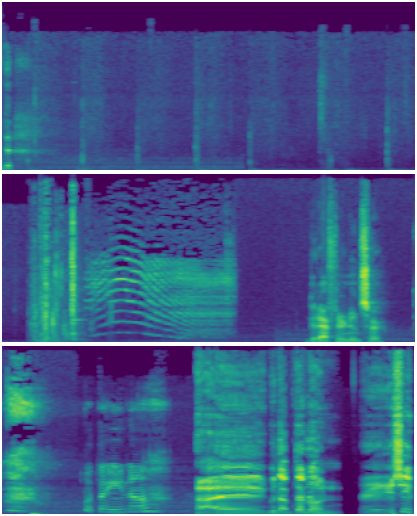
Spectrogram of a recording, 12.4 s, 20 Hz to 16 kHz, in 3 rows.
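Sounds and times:
speech: 0:00.0 - 0:00.5, 0:07.2 - 0:08.1, 0:09.4 - 0:12.3
soft footsteps: 0:00.0 - 0:04.5
door hinges creaking: 0:04.4 - 0:06.6.

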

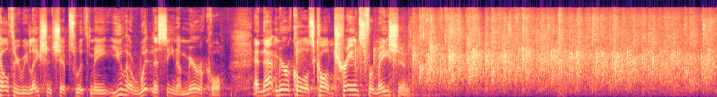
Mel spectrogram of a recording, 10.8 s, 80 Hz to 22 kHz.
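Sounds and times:
speech: 0:00.0 - 0:06.7
audience applause: 0:05.6 - 0:10.7.

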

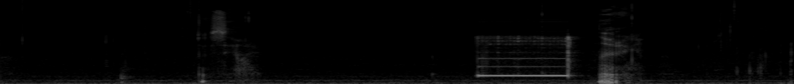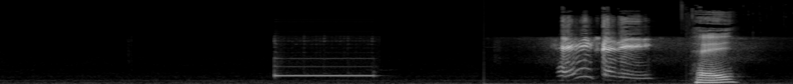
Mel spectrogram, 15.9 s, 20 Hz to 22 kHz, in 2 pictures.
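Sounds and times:
faint whispering: 0:02.0 - 0:02.7
electronic ringback tones on a phone line: 0:10.7 - 0:11.8
person answering the phone: 0:13.5 - 0:14.5
speech: 0:14.2 - 0:15.4.

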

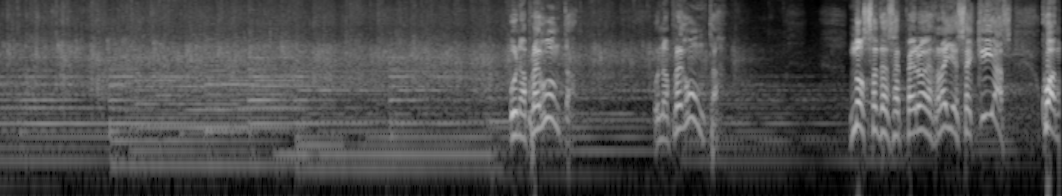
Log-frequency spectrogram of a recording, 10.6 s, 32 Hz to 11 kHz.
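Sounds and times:
audience applauding loudly: 0:00.0 - 0:08.0
sustained keyboard chords: 0:00.0 - 0:10.4
speech: 0:05.2 - 0:05.9, 0:06.6 - 0:07.4, 0:08.5 - 0:10.6.

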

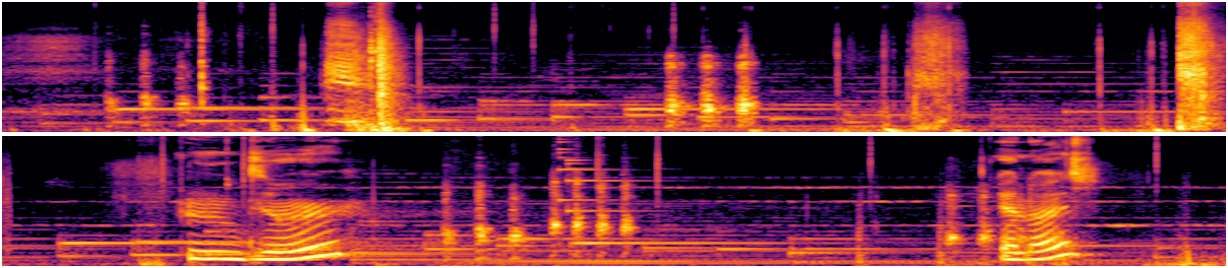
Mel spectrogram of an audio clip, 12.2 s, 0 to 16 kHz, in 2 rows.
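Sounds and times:
video game chickens clucking: 0:00.5 - 0:01.8, 0:03.2 - 0:03.8, 0:08.2 - 0:09.4
speech: 0:07.0 - 0:07.9, 0:11.1 - 0:11.7
tonal game-like sound effects: 0:08.9 - 0:09.4.

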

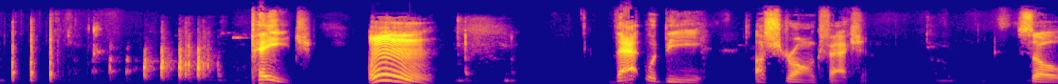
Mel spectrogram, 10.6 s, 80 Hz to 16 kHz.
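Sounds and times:
knuckles knocking on wood: 0:01.2 - 0:02.2
speech: 0:02.6 - 0:04.4, 0:06.2 - 0:08.7, 0:10.2 - 0:10.5.

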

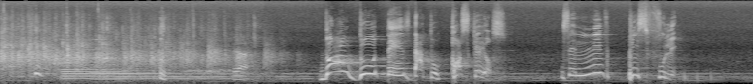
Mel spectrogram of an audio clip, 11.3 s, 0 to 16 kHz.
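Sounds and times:
audience clapping steadily in praise: 0:00.0 - 0:04.6
sustained musical tones: 0:00.9 - 0:09.4
speech: 0:03.5 - 0:03.9, 0:04.8 - 0:07.6, 0:08.4 - 0:10.3.

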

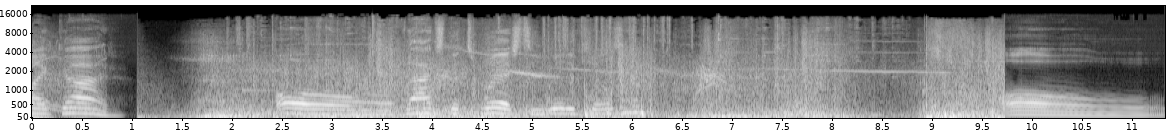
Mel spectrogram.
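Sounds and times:
speech: 0:00.0 - 0:00.9, 0:02.4 - 0:06.9, 0:09.8 - 0:10.8
many small explosions in a movie: 0:01.1 - 0:09.8.

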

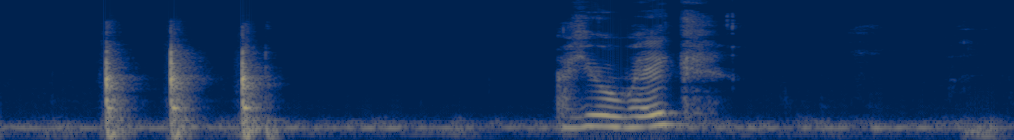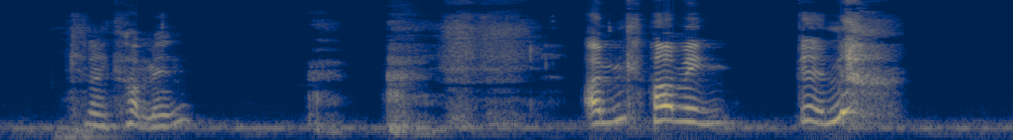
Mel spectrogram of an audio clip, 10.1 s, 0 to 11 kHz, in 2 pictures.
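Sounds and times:
faint steady hum: 0:00.0 - 0:10.1
woman knocking on a white-painted guest bedroom door: 0:00.5 - 0:01.4
speech: 0:02.8 - 0:03.7, 0:05.5 - 0:06.1, 0:08.0 - 0:09.6.

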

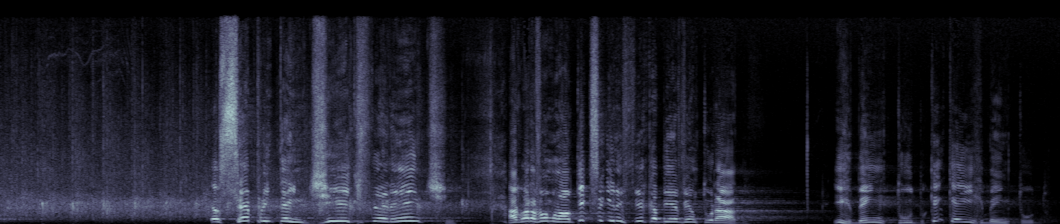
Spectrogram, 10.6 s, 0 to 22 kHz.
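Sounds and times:
crowd clapping in sustained applause: 0:00.0 - 0:04.8
speech: 0:02.1 - 0:07.6, 0:08.4 - 0:10.5.

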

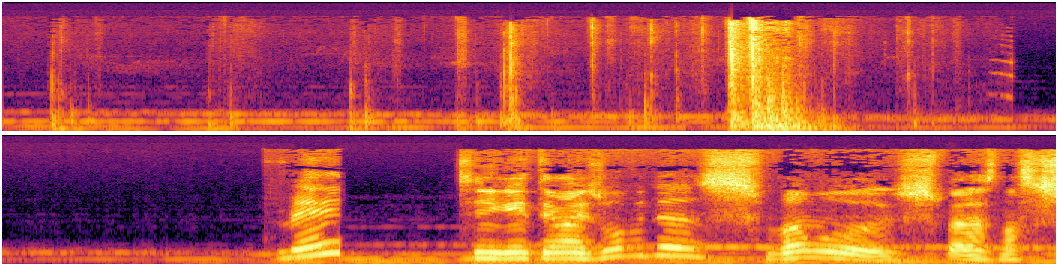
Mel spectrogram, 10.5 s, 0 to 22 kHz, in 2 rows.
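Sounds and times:
door closing: 0:03.5 - 0:04.3
speech: 0:06.7 - 0:07.0, 0:07.6 - 0:10.5.

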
